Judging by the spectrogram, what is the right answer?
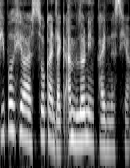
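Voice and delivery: ordinary talk

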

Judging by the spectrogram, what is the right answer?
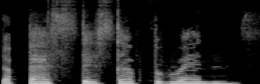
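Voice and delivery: drawn-out, very high, very slow sing-song.

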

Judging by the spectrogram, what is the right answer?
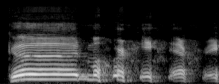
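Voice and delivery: strained, shrill, very high, very loud voice. Trying out a recovering voice with a greeting: recovering voice, a bad one. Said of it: "So the voice is recovering".

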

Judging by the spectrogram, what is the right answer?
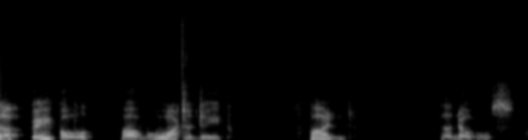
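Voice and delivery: big, slow, hulking creature voice. Narrating a massive turtle creature stepping out of a crowd; big booming voice. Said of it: "he has a big booming voice".

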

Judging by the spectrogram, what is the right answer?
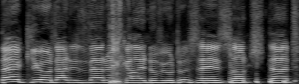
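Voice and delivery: high-pitched, polite call-center voice. Acting out a call with Raj from a call center: voicing Raj. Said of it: "It sounds like I'm his therapist".

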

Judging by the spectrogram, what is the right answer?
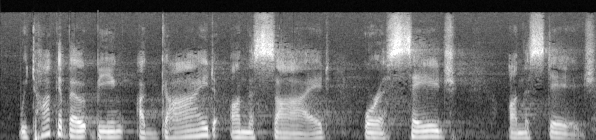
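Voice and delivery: careful, unhurried, slow, deliberate enunciation. Speaker addresses an audience, slowing down so it gets translated: slow, careful speech. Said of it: "I'll try and say this slowly".

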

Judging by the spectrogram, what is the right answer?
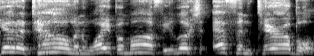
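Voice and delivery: very high-pitched, shrill screaming yell. Retelling a man yelling at the stage manager, re-enacting the yell. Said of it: "So he's yelling at her".

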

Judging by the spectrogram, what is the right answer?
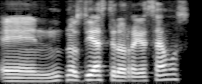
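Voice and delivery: ordinary delivery

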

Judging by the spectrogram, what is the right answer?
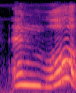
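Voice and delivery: very loud, high-pitched crying out. A frog spots two little robins hopping about the tree, crying out. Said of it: "cried Frog".

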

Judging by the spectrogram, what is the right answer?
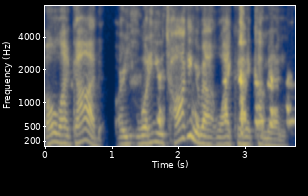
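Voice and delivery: mock laughing while talking. Retelling their reply to a man's deadpan answer, retelling laughing speech. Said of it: "I could not stop laughing".

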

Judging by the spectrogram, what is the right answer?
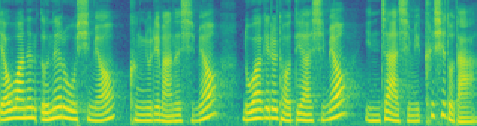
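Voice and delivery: normal talking voice

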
